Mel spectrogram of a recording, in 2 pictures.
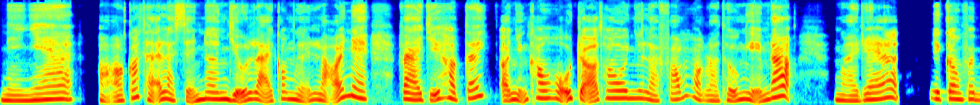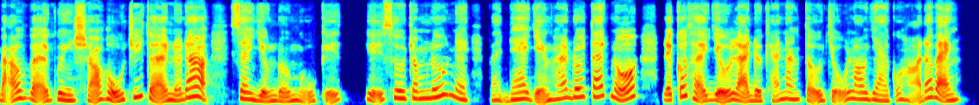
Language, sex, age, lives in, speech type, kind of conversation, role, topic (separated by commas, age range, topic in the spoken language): Vietnamese, female, 18-19, Vietnam, read, expert-assistant, expert, Yếu tố nào quyết định một quốc gia đầu tư mạnh vào ngành vũ trụ?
